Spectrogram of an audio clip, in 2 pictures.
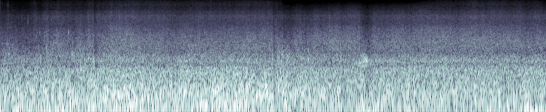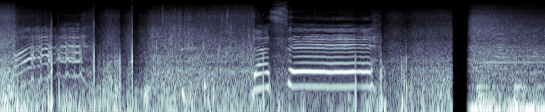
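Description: Water rushes and splashes against a moving boat.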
